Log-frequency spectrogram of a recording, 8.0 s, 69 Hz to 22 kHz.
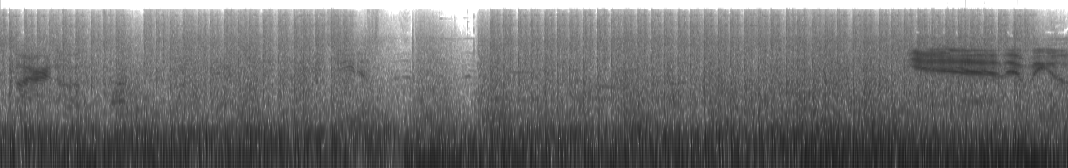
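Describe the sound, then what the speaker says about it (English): Artillery fire from 25-pounder guns in the Company of Heroes: Opposing Fronts British campaign, heavy booming blasts over dense, continuous battle noise, loud and sustained throughout. "Gunfire."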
